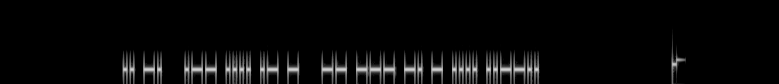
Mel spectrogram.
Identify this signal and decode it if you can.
Morse code, heard as a keyed tone, about 34 wpm, 700 Hz. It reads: IN WHAT MONTH?
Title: Sentences from Top 800 Words 35wpm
